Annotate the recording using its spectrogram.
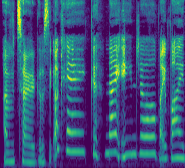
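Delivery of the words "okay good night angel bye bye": high, sing-song farewell; bright goodbye. Real, not acted. Streamer saying goodnight to viewer Angel, high and sing-song. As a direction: wave a viewer off, pitched high.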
